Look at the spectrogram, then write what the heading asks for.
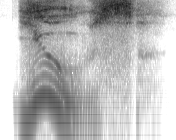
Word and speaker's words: YEWS: It's called I'm spelling it out, YEWS, which sounds like use, not like use guys, hey, use guys, no.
